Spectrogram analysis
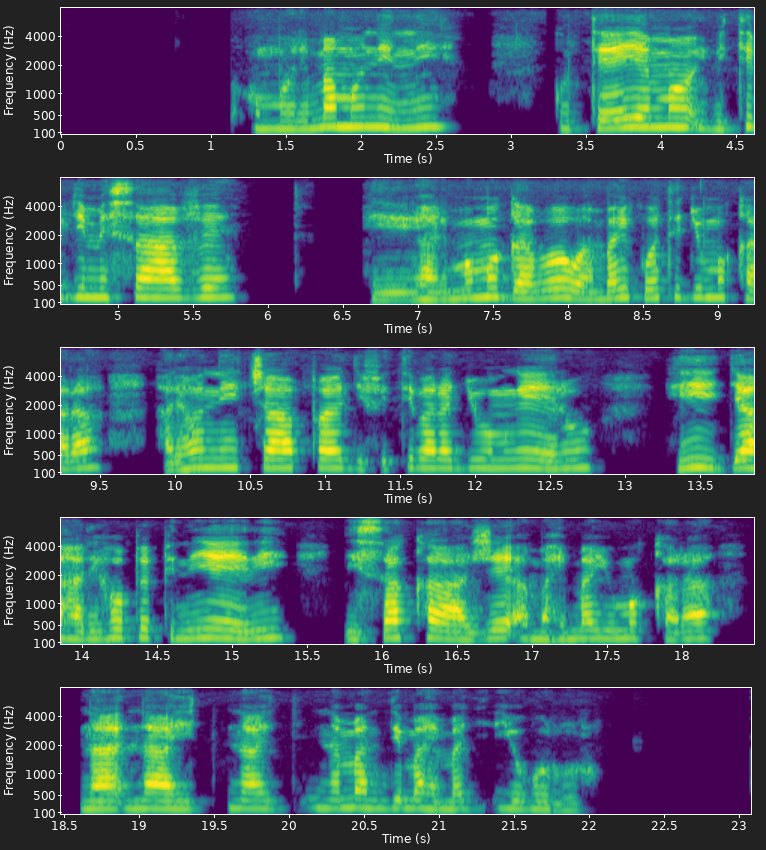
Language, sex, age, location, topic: Kinyarwanda, male, 50+, Musanze, agriculture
